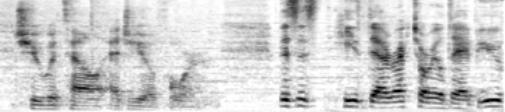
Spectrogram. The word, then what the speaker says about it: Chiwetel Ejiofor: and a bunch of other places how to pronounce his name properly because I wanted to get it right. Chiwetel Ejiofor.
